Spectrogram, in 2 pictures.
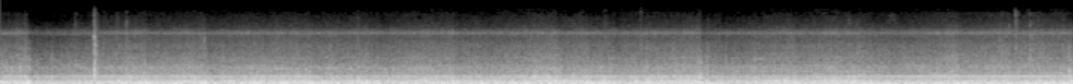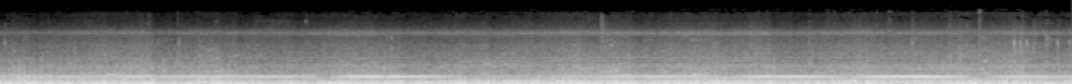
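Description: Wheels rumble on the runway.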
